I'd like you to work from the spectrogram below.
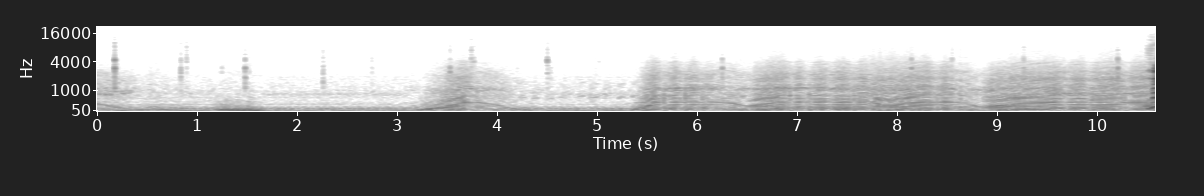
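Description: Car crash in the driving game BeamNG.drive: engine revs and tire noise, then a burst of impact clatter before the engine roars on, loud and close with rapid pitch sweeps.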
